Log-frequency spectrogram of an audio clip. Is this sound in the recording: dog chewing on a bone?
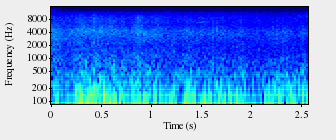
no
